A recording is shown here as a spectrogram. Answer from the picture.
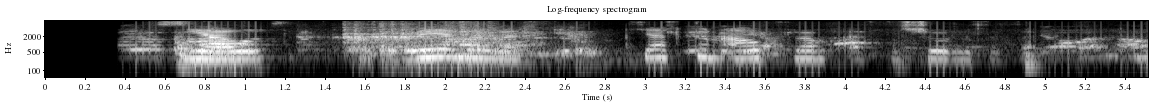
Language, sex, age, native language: Icelandic, female, 13, Icelandic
